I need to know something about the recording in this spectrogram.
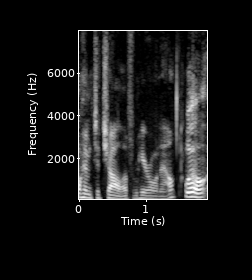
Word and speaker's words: T'Challa: with two chawla mark says Comic Vine says to chala I'm not gonna argue that T'Challa it is Ronnie Adams there's your the first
